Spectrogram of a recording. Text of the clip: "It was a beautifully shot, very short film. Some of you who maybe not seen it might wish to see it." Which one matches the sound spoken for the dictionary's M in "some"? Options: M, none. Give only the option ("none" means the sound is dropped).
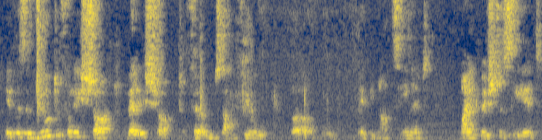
none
